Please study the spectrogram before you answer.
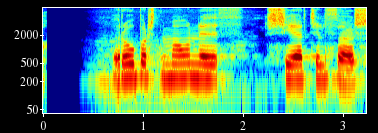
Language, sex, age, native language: Icelandic, male, 10, Icelandic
